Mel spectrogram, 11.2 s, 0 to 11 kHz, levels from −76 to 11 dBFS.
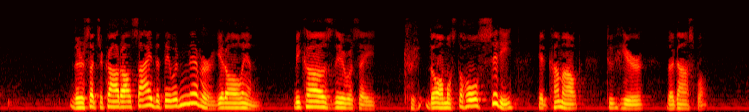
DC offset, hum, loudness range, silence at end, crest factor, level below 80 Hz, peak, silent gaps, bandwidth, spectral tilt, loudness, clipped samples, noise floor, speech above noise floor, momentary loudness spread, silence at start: under 0.1%; none; 5 LU; 0.65 s; 16 dB; -62 dBFS; -2 dBFS; none; 6.4 kHz; -10 dB/octave; -17 LUFS; under 0.1%; -49 dBFS; 33 dB; 17 LU; 1.05 s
